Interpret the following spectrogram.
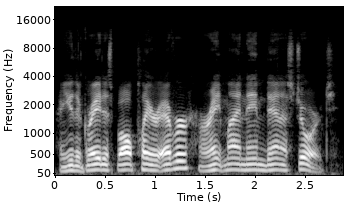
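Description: A male narrator voicing a gruff, ornery older man with a folksy way of talking. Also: medium pitch, fairly even intonation, brisk, pitched above the performer's own voice, close to an everyday voice. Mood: blustering. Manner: gruff, loud, folksy banter.

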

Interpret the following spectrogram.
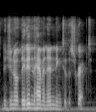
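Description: A man's voice: mid-range voice, little pitch movement, quick pace, bright, forceful tone. A man in his forties co-hosting a podcast, talking casually about geek culture with enthusiasm and plenty of swearing. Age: 40s. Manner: profane, enthusiastic. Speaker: podcast co-host.

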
